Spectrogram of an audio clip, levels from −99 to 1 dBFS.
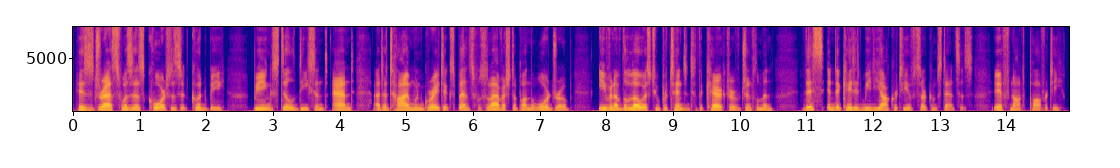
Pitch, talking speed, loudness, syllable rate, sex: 130 Hz, 175 wpm, -20 LUFS, 5.5 syllables/s, male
